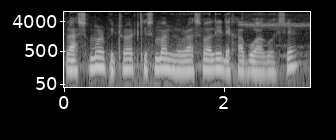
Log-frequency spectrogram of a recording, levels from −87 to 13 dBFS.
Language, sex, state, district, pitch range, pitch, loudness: Assamese, male, Assam, Sonitpur, 125-150 Hz, 140 Hz, -18 LUFS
